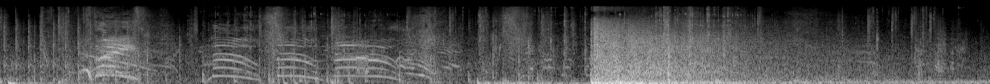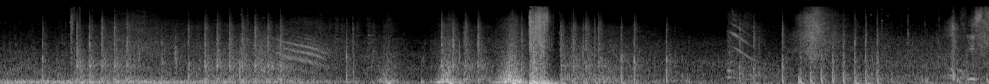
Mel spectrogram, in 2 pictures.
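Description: Squad rifle fire in a Brothers in Arms: Hell's Highway battle, loud bursts and heavy blasts crackling through a busy combat mix, with birdlike whistles early on and shouted voices throughout.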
